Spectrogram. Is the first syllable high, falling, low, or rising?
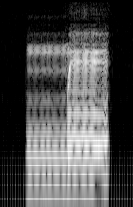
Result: low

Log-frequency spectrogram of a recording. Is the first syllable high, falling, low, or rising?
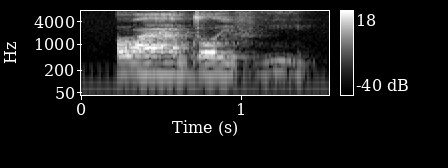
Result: low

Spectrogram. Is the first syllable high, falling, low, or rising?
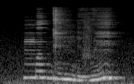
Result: high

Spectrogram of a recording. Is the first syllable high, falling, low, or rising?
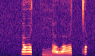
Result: high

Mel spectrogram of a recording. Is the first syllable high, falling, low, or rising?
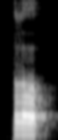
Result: low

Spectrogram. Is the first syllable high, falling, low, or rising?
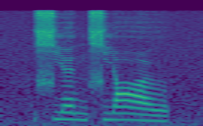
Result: falling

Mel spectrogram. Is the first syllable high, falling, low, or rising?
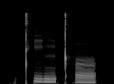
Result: high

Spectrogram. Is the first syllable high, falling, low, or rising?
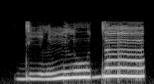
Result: low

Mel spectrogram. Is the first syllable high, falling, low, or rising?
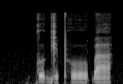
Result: falling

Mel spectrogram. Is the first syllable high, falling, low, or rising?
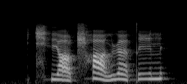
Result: low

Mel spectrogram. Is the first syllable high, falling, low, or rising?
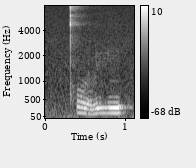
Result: falling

